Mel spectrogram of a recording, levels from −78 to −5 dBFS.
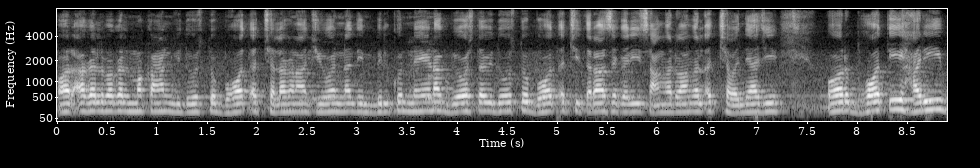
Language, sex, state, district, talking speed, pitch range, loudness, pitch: Garhwali, male, Uttarakhand, Tehri Garhwal, 215 wpm, 170-185 Hz, -18 LUFS, 180 Hz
